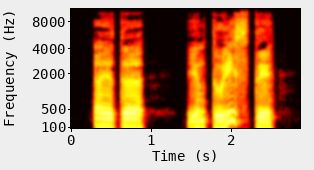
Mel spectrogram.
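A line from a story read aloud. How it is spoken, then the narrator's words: Uncertain question. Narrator (Russian): неуверенно спросила она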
